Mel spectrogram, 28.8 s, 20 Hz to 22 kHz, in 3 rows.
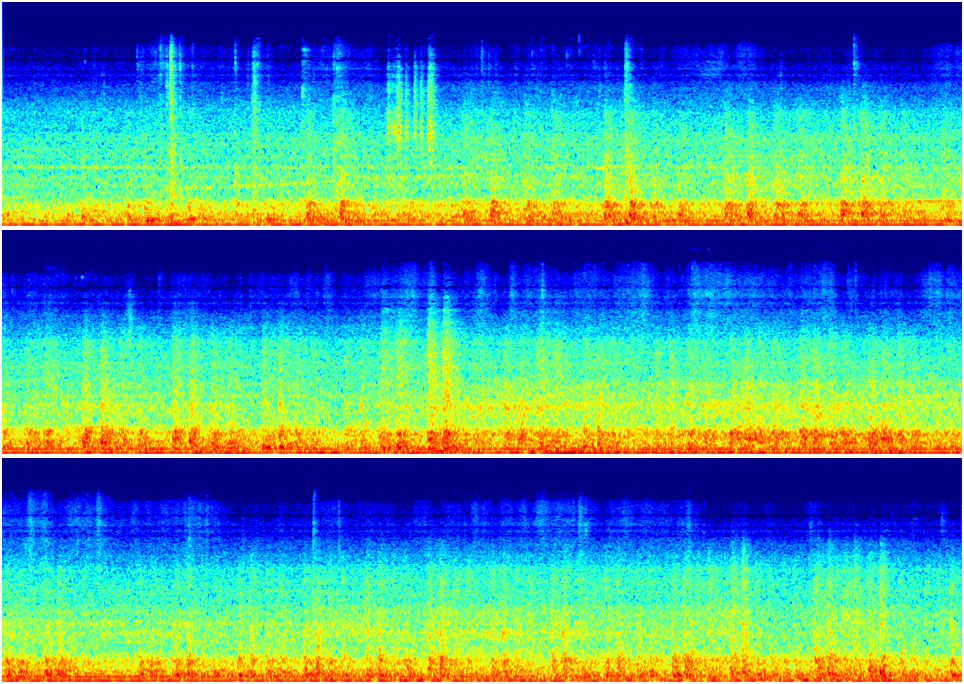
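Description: Steady running noise inside a JR N700S Shinkansen car at speed: a low rumble of wheels on rail and car body. A faint whine rises gently in pitch over the first few seconds, and scattered light clicks come through.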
